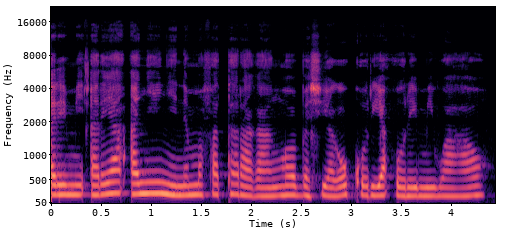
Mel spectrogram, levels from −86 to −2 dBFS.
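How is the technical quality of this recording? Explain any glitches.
The recording has no technical faults to report. There are no glitches to explain in this speech clip.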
